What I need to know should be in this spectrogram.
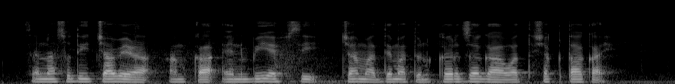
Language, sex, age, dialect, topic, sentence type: Marathi, male, 18-24, Southern Konkan, banking, question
